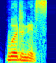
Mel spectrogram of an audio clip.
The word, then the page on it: wordiness: Indian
